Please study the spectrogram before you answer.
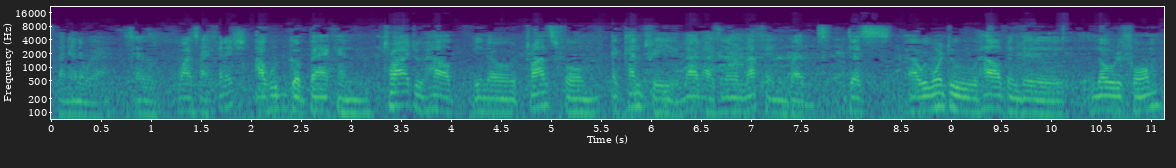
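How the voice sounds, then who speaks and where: A young man from Sudan, Dinka his mother tongue, speaks outdoors over loud, constant traffic noise. His voice sits in an ordinary middle pitch, and he talks in a thoughtful way with fillers and restarts, lifting with passion when he argues his point. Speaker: law student. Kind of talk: personal account to a reporter.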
